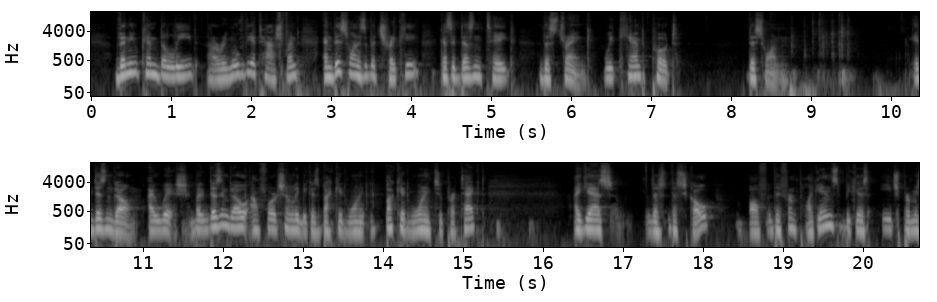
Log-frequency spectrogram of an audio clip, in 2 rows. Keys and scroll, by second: 2.9 ctrl+space, 6.9 ctrl+c, 9.4 ctrl+v, 11.9 ctrl+v, 12.3 ctrl+z, 13.8 ctrl+z.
